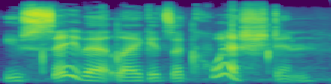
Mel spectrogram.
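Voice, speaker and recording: A woman's voice: fairly low pitch, expressive, measured pace, noisy background. A woman reading the lines of a chatty, teasing male lodging-house keeper who rambles in a folksy way.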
